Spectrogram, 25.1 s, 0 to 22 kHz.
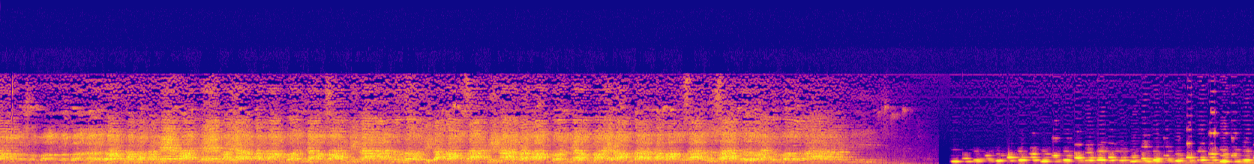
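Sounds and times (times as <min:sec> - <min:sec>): group chanting in unison: 0:00.0 - 0:17.8.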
